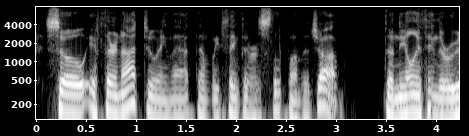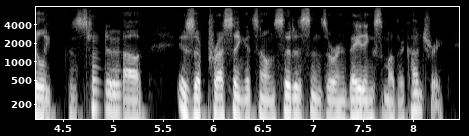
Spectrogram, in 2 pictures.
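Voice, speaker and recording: A man talks at a very fast pace in a medium pitch. His pitch variation is ordinary. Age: 60s. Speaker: author, UFO researcher. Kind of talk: interview conversation.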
